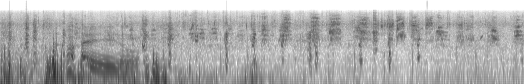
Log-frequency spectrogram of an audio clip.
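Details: A hungry flock of ducks crowds in during feeding at the Kirchsee, Preetz. A person's voice comes first, then rapid, clipped quacking and chattering calls tumble over one another without pause.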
